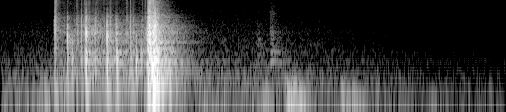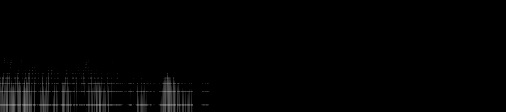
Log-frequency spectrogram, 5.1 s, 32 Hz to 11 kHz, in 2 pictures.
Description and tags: Vinyl end crackle 1
The sound the pickup needle makes when lifted up from a rotating vinyl record. This particular sound is rather abrupt.
Recorded in stereo on a Zoom H1 handheld recorder, originally for a short film I was making. The record player is a Dual 505-2 Belt Drive.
